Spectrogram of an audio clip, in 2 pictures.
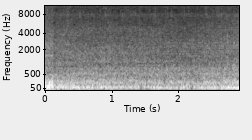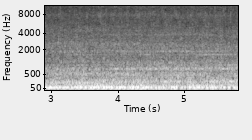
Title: slight knocking noise - 2018 Cadillac escalade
